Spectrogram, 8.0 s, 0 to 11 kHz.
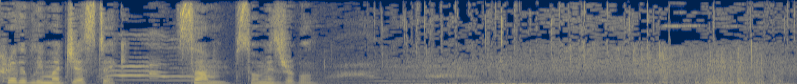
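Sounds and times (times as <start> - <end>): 
speech: 0.0 - 3.3
heavy cascading rain pouring outdoors: 3.3 - 7.9.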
